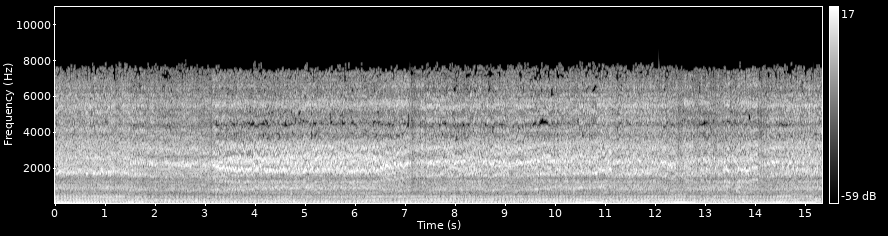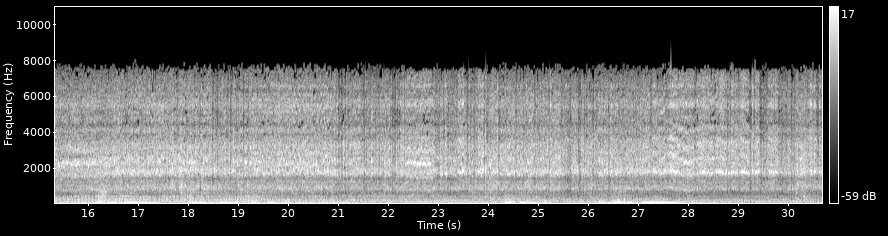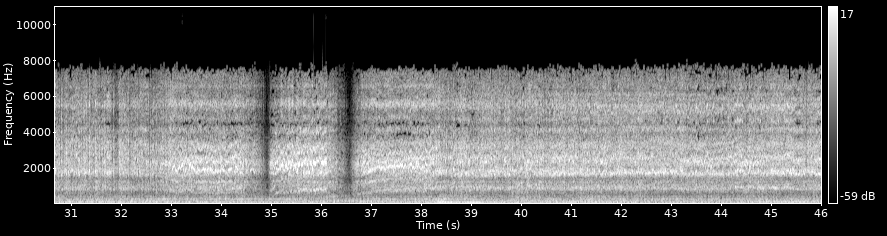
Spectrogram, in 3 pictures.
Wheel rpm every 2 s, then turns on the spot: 230, 200, 200, 200, 200, 200, 200, 190, 220, 220, 220, 220, 230, 230, 230, 230, 210, 120, 140, 220, 230, 230, 220.
none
